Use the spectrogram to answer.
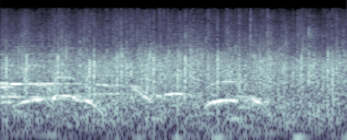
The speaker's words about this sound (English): And could we give one more hand tonight to all our guests, who I thought were just fantastic.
